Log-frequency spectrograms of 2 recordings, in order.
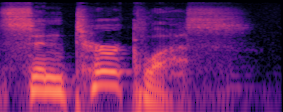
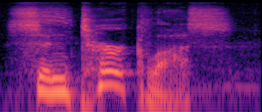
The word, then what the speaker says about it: Sinterklaas: It's derived from how the Dutch immigrants of New Amsterdam pronounced his name. Not St. Nicholas, but Sinterklaas. – Oh. – Sinterklaas.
